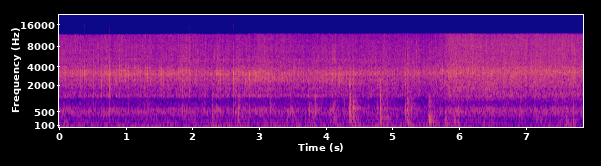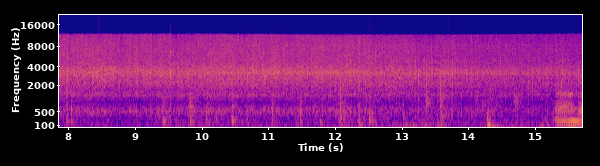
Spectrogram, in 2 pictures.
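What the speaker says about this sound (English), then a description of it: "we're going to fry off our onions" Onions for a lasagne sauce fry in oil heated to about 180 degrees, a dense continuous sizzle with scraping stirs of a utensil against the pan, close and steady, no voices.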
